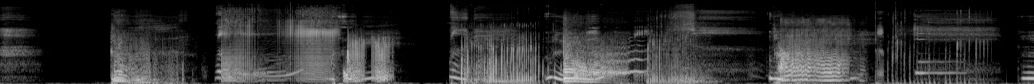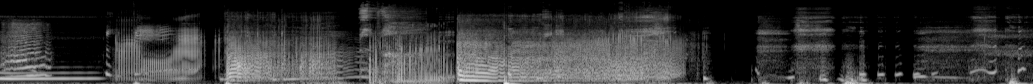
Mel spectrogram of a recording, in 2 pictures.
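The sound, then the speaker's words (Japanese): Fart sounds from a woman, many loud bursts of varying length in quick succession, some brief and sputtering, others drawn-out and rasping, separated by short silences. “よかったわね、大好きなおならで、うん、 鼻を鳴らすたび濃厚なおなら臭を嗅げるわね。”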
